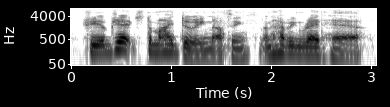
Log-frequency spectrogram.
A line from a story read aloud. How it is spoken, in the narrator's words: said I, in an injured tone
